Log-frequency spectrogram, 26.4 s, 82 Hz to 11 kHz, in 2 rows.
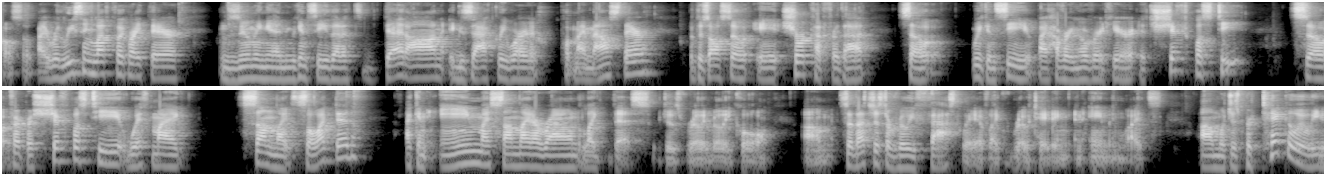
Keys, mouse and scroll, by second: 1.1-1.7 scroll up 4, 1.7 shift+middle drag, 2.2-3.0 middle drag, 5.1 scroll down 2, 6.2-6.6 scroll down 1, 6.6-6.9 middle drag, 6.6 scroll up 1, 7.0-8.1 scroll down 3, 8.1-10.4 scroll up 1, 11.6 scroll up 1, 12.0-12.4 middle drag, 12.5 middle drag, 16.4 shift+t, 22.6-23.0 middle drag, 23.1-23.5 scroll down 1, 23.5-23.8 middle drag, 24.6 scroll down 1.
